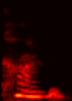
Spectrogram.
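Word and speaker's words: craindre: ठीक है, तो मैंने यहाँ पे वर्ब लिए खांड, इसको प्रोनाउंस खांड करते हैं।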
